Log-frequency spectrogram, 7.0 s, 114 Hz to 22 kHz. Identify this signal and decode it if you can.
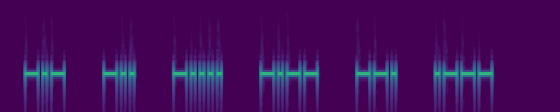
Morse code, heard as a keyed tone, about 22 wpm, spaced as for 13 wpm, 700 Hz. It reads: KD6YGJ
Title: USA Call Signs - 3x Character Spacing - 22wpm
